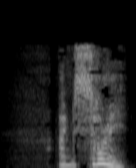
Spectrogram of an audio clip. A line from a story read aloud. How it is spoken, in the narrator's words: Hermione gasped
